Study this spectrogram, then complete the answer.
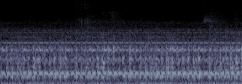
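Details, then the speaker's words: Reef Factory KH Keeper alkalinity tester after one month of use, dropping reagent into the test cup. A steady mid-pitched mechanical whir throughout, loud and audible from across the room. "And as you can hear, guys, it is noisy. What it's doing is it's dropping the reagent."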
